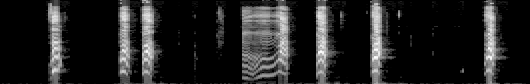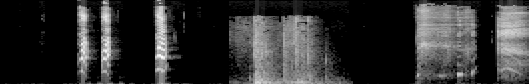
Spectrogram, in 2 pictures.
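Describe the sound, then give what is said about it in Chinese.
A person imitates a female dog's barking with a run of short, sharp yelps in an irregular rhythm, followed by a brief thud and some faint rustling near the end. “聪明吧，血母狗叫很像是吧，你家主人都被我骗过了，以为是条骚母狗进来了呢”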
